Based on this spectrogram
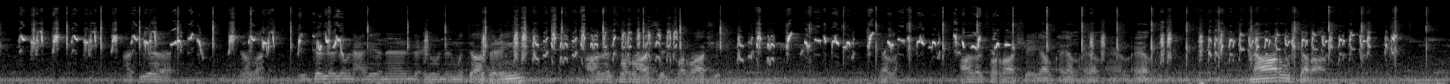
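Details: Tame pet bulbul song: dense, lively chattering whistles and chirps running almost continuously, while a man talks in the background and a low hum runs throughout.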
